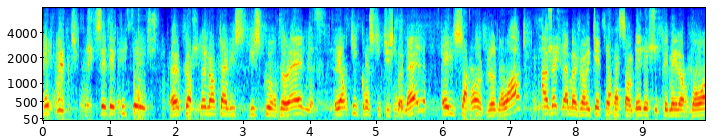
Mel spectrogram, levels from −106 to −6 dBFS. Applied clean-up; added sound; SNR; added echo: neural separator model SepFormer DNS4.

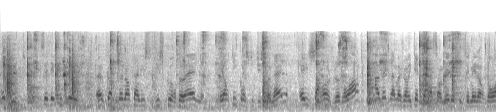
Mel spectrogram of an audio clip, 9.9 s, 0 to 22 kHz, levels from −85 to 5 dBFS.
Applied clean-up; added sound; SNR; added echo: none; Frying (food); -3 dB; none.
